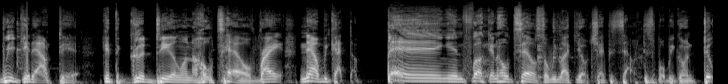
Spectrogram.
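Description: Vocal fry runs through this man's medium-pitched voice. He speaks fairly quickly, and his pitch swings very widely. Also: dry, close sound with no echo. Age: 30s. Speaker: podcast host. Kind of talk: casual chat. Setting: studio. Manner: animated.

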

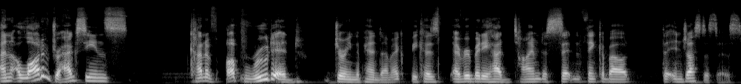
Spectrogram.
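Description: An ordinary speaking voice at a fairly quick pace, with ordinary pitch variation and a dry, close sound with no echo on a very clean recording with a silent background. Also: man, medium pitch for a man. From Texas. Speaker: drag performer. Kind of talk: casual chat.

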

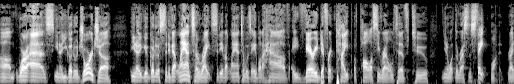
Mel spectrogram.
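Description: Against a quiet background, a man with a fairly low voice speaks very fast with fairly even intonation. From US South, Florida Panhandle. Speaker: economist. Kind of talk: interview.

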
